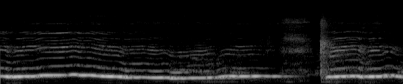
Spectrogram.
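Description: A woman humming a melody unaccompanied, her voice gliding smoothly up and down between sustained notes, with a quick breath taken about three seconds in.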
